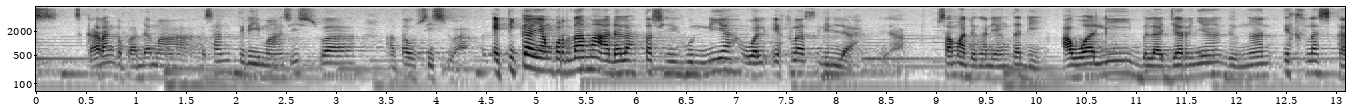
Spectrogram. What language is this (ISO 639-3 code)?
ind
